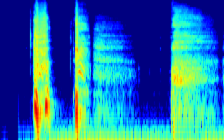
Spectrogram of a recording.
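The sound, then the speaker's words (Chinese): A woman coughs, set off by a chill while ill for several days: a few harsh, breathy coughs, with two close together, another shortly after, then a longer, rasping one after a pause. No one speaks. “钟婉被玉社身上带来的寒意引得咳了起来”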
